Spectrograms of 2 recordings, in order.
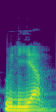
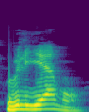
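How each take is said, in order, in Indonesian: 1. Nama itu berakhir dengan konsonan m saja. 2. Nama itu berakhir dengan vokal u pendek.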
